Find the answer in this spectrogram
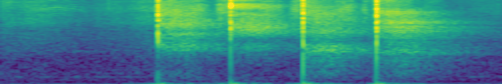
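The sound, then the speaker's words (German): Four quick, evenly spaced knocks rap on the window pane of a parked car, each sharp tap leaving a brief bright ring. Fairly crisp, with no voices. “Klopfen an die Scheibe.”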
